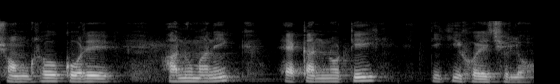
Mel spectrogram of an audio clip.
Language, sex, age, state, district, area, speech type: Bengali, male, 30-45, West Bengal, Purulia, urban, spontaneous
